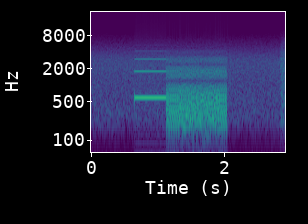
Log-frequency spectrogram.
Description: POCSAG pager data (1200 baud), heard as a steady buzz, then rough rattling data, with radio hiss and a squelch burst at the end.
